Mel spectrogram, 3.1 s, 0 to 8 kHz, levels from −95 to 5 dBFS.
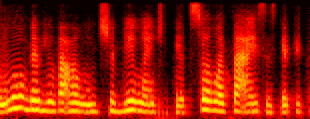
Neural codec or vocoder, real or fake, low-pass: codec, 16 kHz, 0.5 kbps, FreqCodec, smaller model; fake; 7.2 kHz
